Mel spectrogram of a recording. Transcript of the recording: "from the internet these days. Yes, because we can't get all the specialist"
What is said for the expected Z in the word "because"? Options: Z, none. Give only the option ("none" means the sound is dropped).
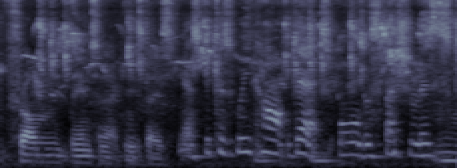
Z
